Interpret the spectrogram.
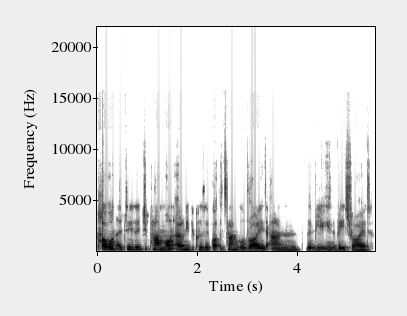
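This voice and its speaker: A woman in her forties chatting casually, her voice sitting a touch low for a woman and a little away from the microphone. She rambles excitably from one thought to the next. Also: normal speed, recorded from a distance, rough recording. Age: 40s. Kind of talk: casual chat.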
